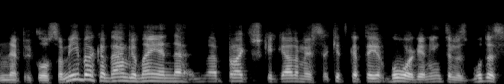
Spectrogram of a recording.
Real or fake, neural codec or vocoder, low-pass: fake; codec, 16 kHz, 1.1 kbps, Voila-Tokenizer; 7.2 kHz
